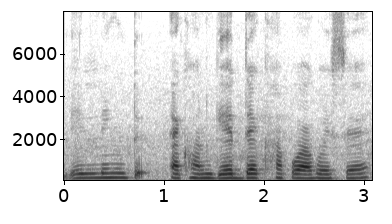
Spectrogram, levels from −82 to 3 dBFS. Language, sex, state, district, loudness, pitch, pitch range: Assamese, female, Assam, Sonitpur, -17 LUFS, 195 Hz, 190-200 Hz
